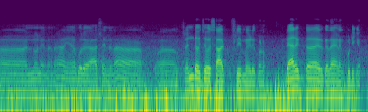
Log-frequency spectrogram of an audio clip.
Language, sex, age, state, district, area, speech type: Tamil, male, 18-30, Tamil Nadu, Tirunelveli, rural, spontaneous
